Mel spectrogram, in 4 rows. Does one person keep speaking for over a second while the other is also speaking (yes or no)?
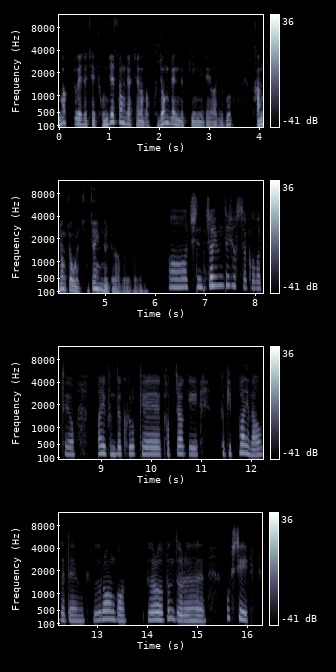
no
